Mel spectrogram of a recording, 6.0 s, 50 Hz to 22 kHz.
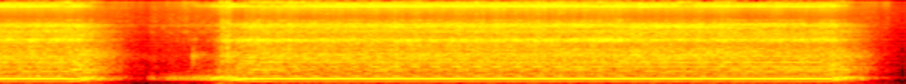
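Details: Segway Ninebot G30P Max kick scooter hub motor in sport mode, rear wheel lifted and throttle floored: loud steady high-pitched whine holding flat, top speed only 15 km/h unloaded; motor fault, controller or connections suspected, cause unknown.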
